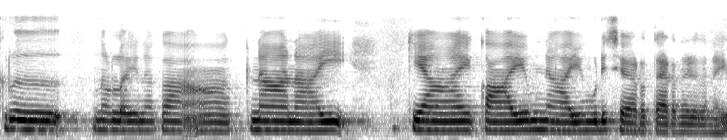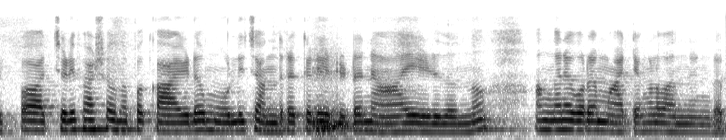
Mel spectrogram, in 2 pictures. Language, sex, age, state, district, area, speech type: Malayalam, female, 30-45, Kerala, Kottayam, rural, spontaneous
